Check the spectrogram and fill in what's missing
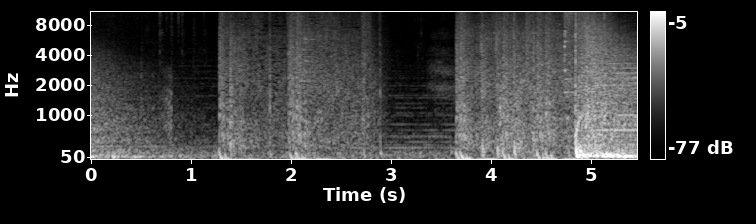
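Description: Charge turret blasts away at mechanoids in the Rimworld video game, rapid gunfire-like bursts arriving in several clustered volleys, fairly loud, with no talking.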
